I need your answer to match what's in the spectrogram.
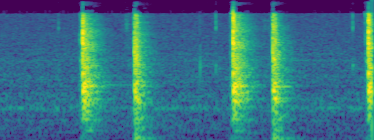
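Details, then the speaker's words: Starter on bench, switched via button: six sharp solenoid clicks in quick pairs with no cranking; solenoid pulls in but motor does not spin, traced to worn brushes with rusted ground plate. "Слышно, втягивающее реле срабатывает, но стартер не вращается. Значит, или неисправны вот эти вот силовые контакты, они не замыкаются или проблема в самом стартере."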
